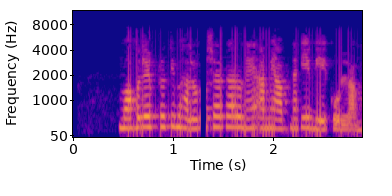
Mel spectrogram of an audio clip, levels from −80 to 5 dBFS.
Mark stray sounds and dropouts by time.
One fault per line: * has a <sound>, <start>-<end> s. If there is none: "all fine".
* has a dropout, 1.3-1.3 s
